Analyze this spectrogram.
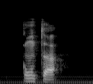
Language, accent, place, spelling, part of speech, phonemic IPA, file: French, France, Lyon, compta, verb / noun, /kɔ̃.ta/, LL-Q150 (fra)-compta.wav
- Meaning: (verb) third-person singular past historic of compter; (noun) accounting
